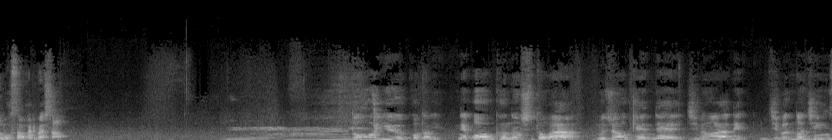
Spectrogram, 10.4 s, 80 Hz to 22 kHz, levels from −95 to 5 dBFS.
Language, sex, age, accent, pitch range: Japanese, male, 40-59, native, 190-310 Hz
